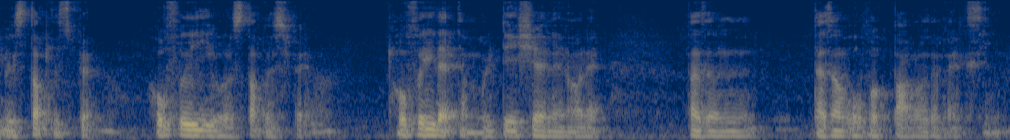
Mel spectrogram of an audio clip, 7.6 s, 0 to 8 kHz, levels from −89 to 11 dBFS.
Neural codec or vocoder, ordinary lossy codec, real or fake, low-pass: codec, 16 kHz, 4 kbps, FunCodec, trained on Chinese and English, 50 frames a second; none; fake; none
